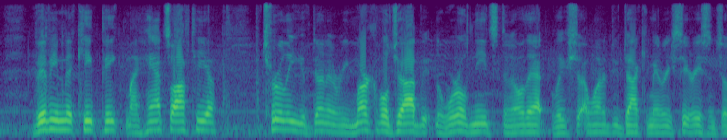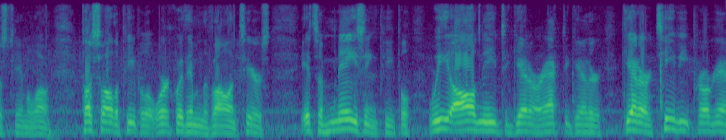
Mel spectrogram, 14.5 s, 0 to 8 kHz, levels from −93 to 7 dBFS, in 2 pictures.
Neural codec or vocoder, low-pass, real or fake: none; 7.2 kHz; real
